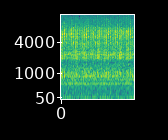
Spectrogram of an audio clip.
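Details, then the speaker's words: Honda Amaze diesel after misfire repair (had vibration, low pickup, check engine light, DTC P0203): light revving now even and smooth, engine quiet, no stumble; misfire solved and check engine light gone. "Engine एकदम silent हो गया race करो जरा race हल्का देख सकते जो missing का प्रॉब्लम था हमारा वो सॉल्व हो गया"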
